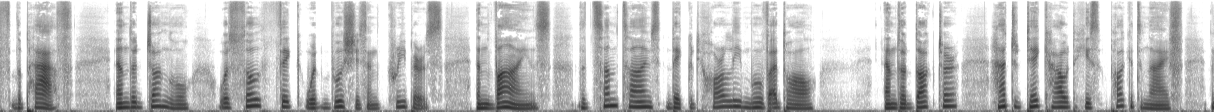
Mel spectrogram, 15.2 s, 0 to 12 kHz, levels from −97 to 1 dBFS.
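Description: No technical faults are audible.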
